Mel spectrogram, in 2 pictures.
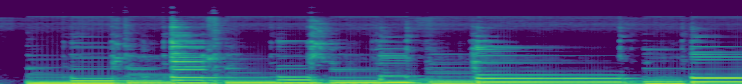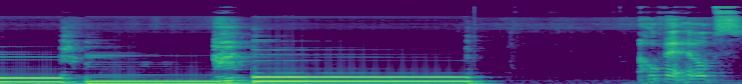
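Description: Electric bass guitar played as a run of single plucked notes in A minor pentatonic octave shapes, the later notes held longer, stopping about twelve seconds in.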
